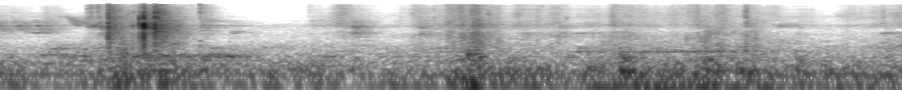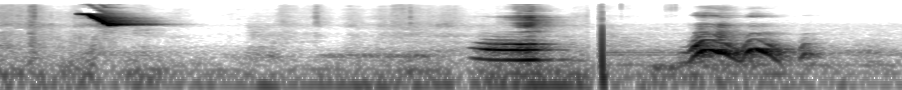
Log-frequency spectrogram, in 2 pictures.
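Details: African grey parrot kept as a pet, playing on its small swing indoors: scattered soft clicks, then a sharp whistle sweeping steeply downward, followed by two bursts of harsher, harmonic squawks and chirps in a quiet room.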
